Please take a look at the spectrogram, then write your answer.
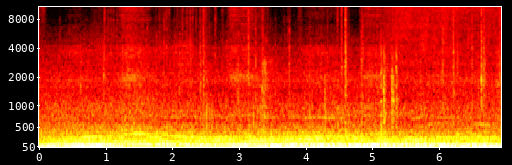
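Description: Toyota Veloz car making a U-turn on the road, a steady low engine and road rumble heard from inside the cabin with faint interior clicks and no talk.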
